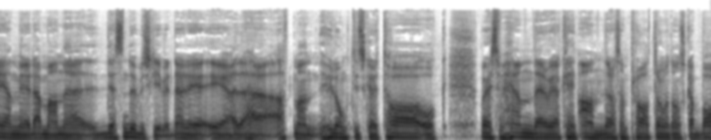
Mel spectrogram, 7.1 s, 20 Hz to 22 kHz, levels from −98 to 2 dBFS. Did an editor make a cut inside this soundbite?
yes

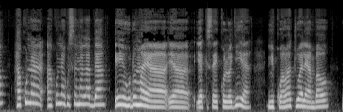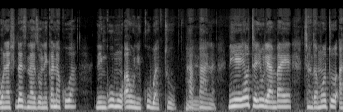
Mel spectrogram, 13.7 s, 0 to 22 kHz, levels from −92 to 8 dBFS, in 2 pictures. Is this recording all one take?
yes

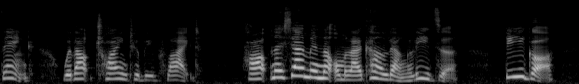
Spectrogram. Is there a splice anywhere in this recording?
yes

